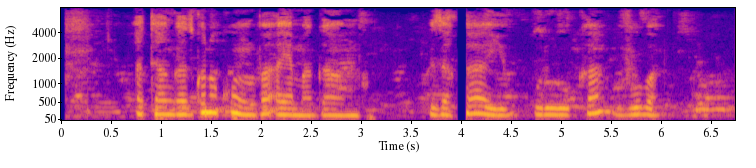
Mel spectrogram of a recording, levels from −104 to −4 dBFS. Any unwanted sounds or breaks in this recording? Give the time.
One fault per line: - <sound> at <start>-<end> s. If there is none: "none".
- dropout at 4.0-4.1 s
